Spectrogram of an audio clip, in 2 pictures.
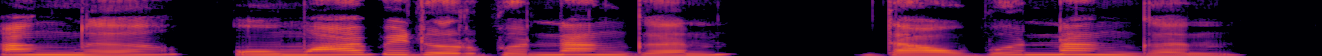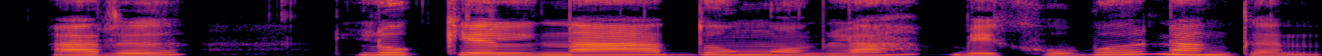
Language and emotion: Bodo, neutral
